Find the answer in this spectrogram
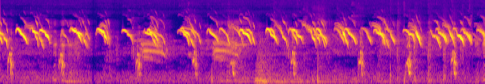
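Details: A chorus of baby chicks gives constant high, downward-slurred peeps, overlapping and rapid, with several birds calling at once throughout.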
